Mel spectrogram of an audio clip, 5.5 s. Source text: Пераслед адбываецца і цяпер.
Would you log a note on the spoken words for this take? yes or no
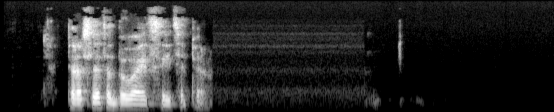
no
